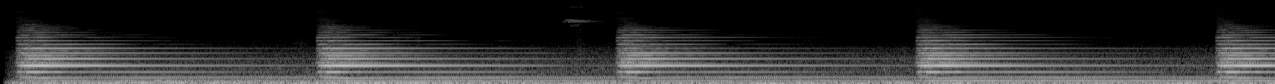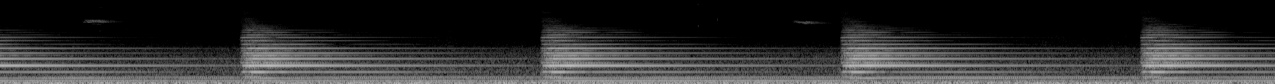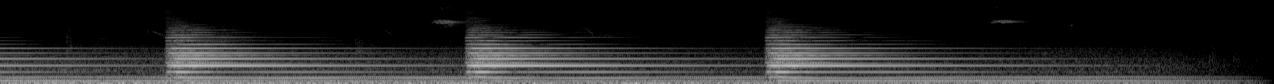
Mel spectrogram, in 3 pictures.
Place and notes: mittagsglocken, der christus kirche - stereofeldaufnahmen im september 07 mittags
project: klang raum garten/ sound in public spaces - in & outdoor nearfield recordings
